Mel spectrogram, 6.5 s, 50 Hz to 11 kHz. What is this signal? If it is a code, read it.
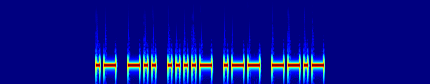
Morse code, heard as a keyed tone, about 20 wpm, 700 Hz. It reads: AD4WQ
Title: Speed Racing - USA Call Signs 17wpm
